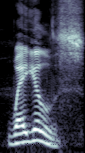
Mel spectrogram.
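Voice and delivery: attempted Welsh accent. Trying an accent when asked: put-on welsh accent. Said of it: "Welsh. Go on".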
